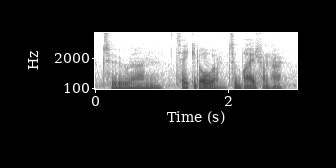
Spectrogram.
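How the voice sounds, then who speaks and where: A man with an Estonian accent speaks in a fairly low pitch with a dark, mellow tone. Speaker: dance teacher and vlogger. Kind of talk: personal vlog talking to camera. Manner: halting, with repeated words and fillers.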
